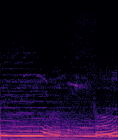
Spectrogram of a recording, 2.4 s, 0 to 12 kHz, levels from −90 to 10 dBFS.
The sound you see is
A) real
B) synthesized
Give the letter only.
B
